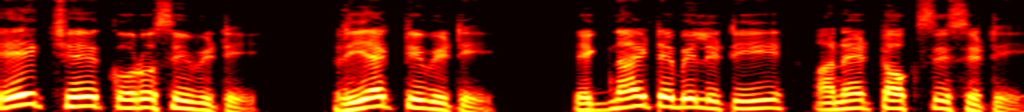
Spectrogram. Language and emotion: Gujarati, neutral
